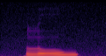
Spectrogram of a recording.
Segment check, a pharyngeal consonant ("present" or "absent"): absent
